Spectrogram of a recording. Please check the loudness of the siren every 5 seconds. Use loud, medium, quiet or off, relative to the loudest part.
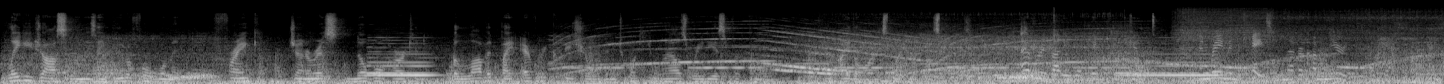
off, loud, medium.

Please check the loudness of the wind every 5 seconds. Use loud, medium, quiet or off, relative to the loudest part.
loud, medium, loud.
